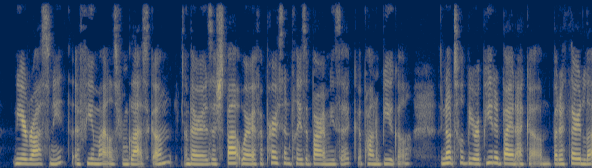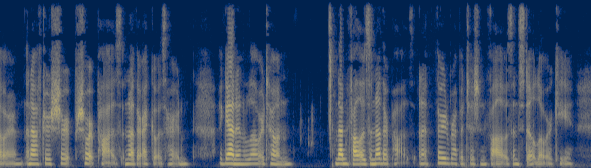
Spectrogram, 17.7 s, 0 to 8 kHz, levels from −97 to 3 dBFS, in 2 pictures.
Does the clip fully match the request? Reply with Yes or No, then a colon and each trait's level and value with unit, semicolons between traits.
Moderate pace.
No: fast, 210 wpm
